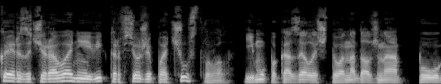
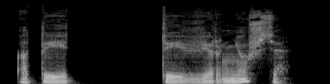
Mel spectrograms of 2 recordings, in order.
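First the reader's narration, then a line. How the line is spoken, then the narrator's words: Slow speech. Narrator (Russian): медленно проговорила Катя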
